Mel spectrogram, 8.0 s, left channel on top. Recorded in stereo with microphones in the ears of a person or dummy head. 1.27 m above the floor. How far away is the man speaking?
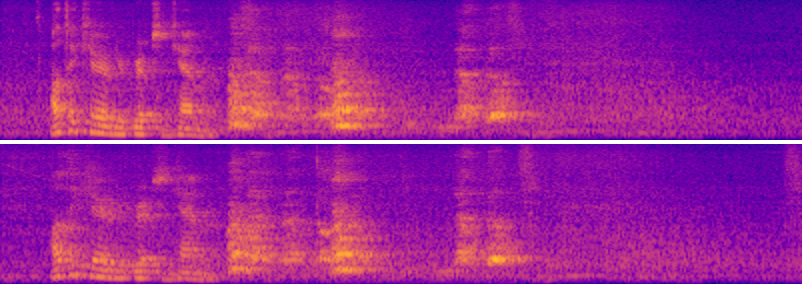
About 0.7 m.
